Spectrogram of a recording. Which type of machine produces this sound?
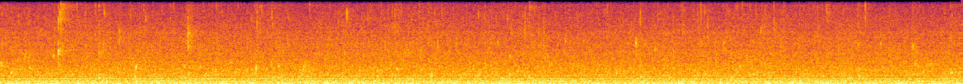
pump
